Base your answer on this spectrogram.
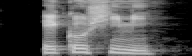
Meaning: ecochemistry
- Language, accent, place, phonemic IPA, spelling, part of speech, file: French, France, Lyon, /e.ko.ʃi.mi/, écochimie, noun, LL-Q150 (fra)-écochimie.wav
